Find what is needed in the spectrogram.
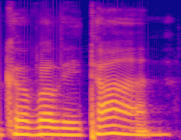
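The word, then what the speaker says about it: kavalitaṁ: And then kavalitan, swallowed. So it's tad bibanang sam chajivan prakriti kavalitan. Kavalitan. All Kavali. Even the I is short. There's no line over it. Kavali. I as opposed to E.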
